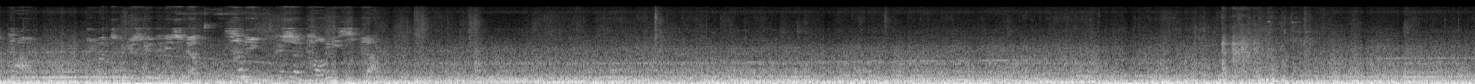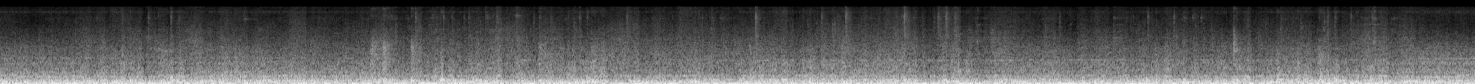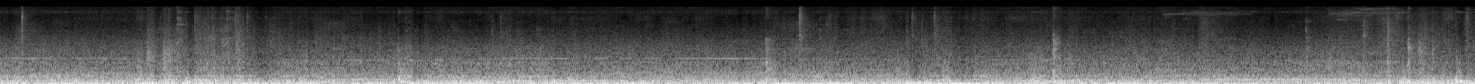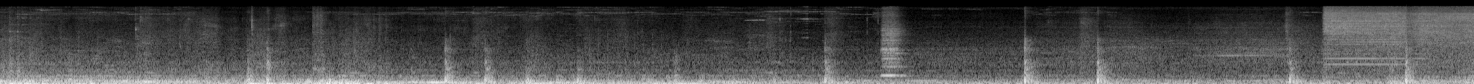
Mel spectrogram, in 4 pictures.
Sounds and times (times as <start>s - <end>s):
Train: 0.0s - 58.9s.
